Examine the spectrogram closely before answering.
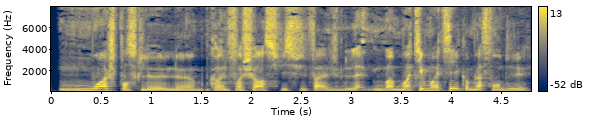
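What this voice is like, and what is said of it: Slight regional French accent. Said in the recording (French): “il y a un petit accent”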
